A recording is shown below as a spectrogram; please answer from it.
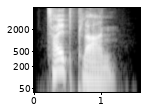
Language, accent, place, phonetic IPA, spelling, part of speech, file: German, Germany, Berlin, [ˈt͡saɪ̯tˌplaːn], Zeitplan, noun, De-Zeitplan.ogg
- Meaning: timetable, schedule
